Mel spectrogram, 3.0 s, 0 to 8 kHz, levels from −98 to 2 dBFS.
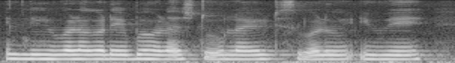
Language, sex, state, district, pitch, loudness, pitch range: Kannada, female, Karnataka, Bidar, 200 Hz, -14 LUFS, 200-205 Hz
